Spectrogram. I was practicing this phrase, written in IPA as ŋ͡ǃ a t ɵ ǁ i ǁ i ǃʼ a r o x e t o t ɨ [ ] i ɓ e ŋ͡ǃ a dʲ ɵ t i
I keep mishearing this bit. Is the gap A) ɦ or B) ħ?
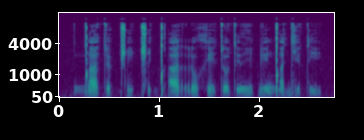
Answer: A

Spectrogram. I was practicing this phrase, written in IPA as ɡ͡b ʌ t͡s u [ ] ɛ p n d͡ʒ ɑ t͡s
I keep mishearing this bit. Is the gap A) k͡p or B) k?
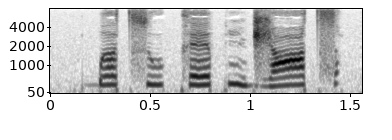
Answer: B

